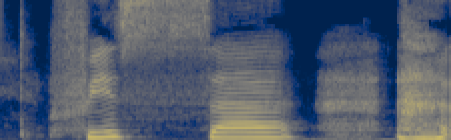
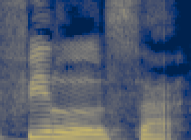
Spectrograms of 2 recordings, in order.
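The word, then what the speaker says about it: فِي السَّ: Namanya lam syamsiyah atau disebut juga idgham syamsi. Dibacanya dia dileburkan langsung ke huruf sin yang bertasydid. Fissa bukan filsa.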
